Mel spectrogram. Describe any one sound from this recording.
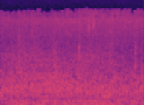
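Footsteps thud softly on wooden boards.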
